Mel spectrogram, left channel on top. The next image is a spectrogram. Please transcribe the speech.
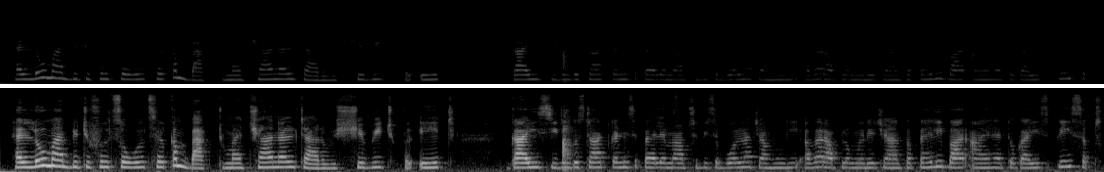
Hello my beautiful souls, welcome back to my channel Tarot with Shivi 888। Guys, reading को start करने से पहले मैं आप सभी से बोलना चाहूंगी, अगर आप लोग मेरे चैनल पर पहली बार आए हैं तो guys please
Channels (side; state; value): left; quieter; 29.9 dB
